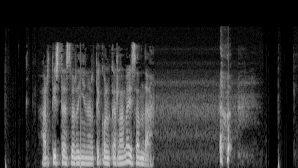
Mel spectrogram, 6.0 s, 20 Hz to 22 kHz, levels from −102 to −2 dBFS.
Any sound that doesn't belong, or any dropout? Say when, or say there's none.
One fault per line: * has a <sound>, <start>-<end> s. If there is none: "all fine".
* has a cough, 4.4-4.7 s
